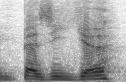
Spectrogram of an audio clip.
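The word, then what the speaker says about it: Bézier: A Bezier, and I had to look up like how to pronounce that pronunciation guideline before, and it's apparently Bezier. It sounds very French, but they're widely used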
